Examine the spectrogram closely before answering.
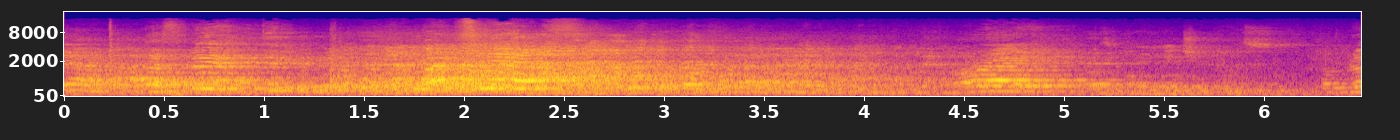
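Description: Young men sing together in harmony into a microphone in a large hall.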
